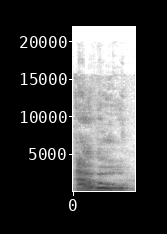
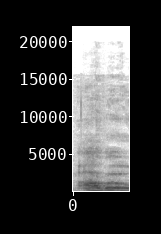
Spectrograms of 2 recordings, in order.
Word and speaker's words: Avo: There is a temple of Avo, not avocado, but Avo. Aww.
